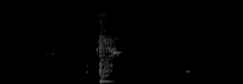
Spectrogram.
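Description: Near silence broken by one short, sharp burst of noise from a person about a second in, like a sneeze or cough picked up on a call microphone.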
